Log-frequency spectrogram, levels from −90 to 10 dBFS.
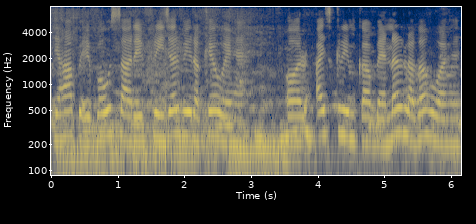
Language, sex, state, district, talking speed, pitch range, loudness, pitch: Hindi, female, Chhattisgarh, Raipur, 155 wpm, 205-245 Hz, -12 LUFS, 225 Hz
